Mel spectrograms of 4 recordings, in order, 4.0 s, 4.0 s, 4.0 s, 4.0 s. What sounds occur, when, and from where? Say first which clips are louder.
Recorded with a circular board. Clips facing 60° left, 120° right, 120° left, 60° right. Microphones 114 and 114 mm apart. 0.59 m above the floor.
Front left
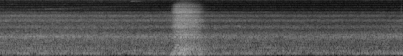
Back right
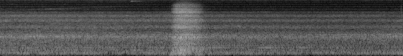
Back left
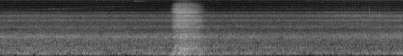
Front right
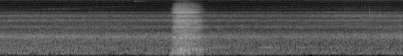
1.7 s breathing: back right 1 dB, even; 85° right, 4.5 m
